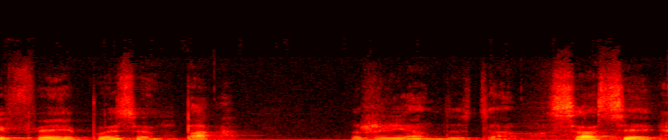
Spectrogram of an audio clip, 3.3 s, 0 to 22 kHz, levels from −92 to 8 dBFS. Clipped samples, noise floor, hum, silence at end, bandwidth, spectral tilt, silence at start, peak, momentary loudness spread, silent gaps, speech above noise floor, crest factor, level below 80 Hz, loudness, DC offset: under 0.1%; -58 dBFS; none; 0 s; 14.5 kHz; -5 dB/octave; 0 s; -14 dBFS; 14 LU; none; 22 dB; 22 dB; -58 dBFS; -37 LUFS; under 0.1%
